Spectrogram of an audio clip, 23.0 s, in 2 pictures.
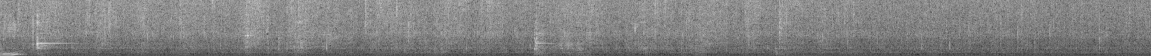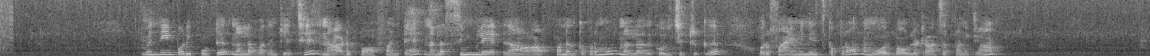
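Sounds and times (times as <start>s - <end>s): pickle sizzling in oil: 0.0s - 12.7s
spatula scraping pan: 1.7s - 3.4s, 4.0s - 8.1s.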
